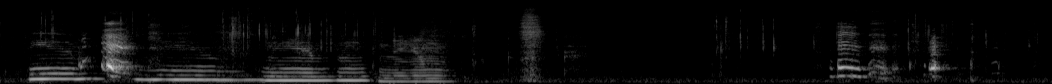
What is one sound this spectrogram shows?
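A baby coos and squeals.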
